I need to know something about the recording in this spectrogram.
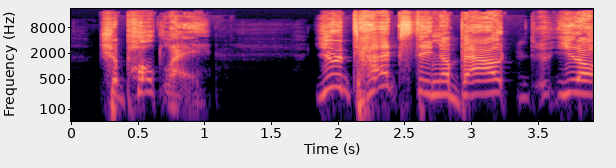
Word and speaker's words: Chipotle: at chipot Chipotle Chipotle is it the Ellie at the end because some people pronounce it the other way I don't I agree it's Chipotle you're texting about you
